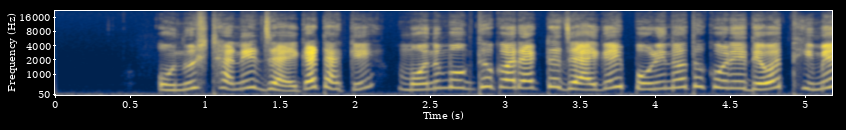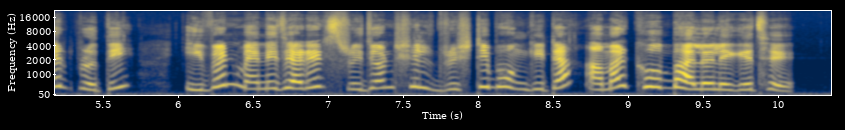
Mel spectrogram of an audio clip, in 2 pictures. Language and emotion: Bengali, happy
